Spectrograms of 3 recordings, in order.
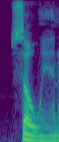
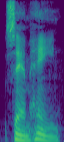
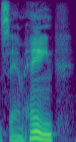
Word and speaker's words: Samhain: As a matter of fact, it's not even Samhain. It's pronounced Samhain, as I've already said, and it's not a Celtic god.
